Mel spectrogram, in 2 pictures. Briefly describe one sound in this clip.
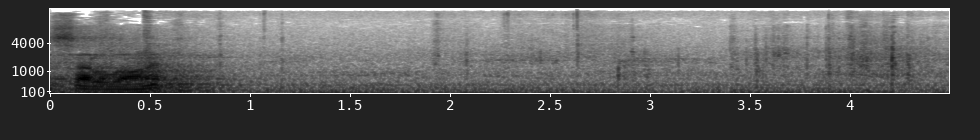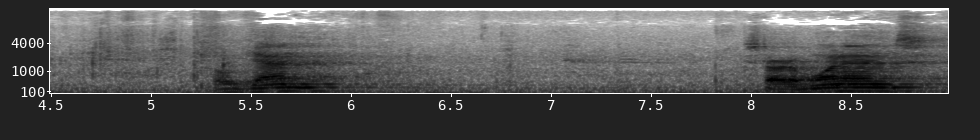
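Masking tape peels and crinkles.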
